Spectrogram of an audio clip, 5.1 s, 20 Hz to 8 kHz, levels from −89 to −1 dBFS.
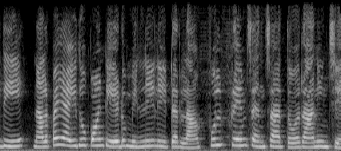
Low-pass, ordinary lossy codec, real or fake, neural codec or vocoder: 7.2 kHz; Opus, 16 kbps; real; none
